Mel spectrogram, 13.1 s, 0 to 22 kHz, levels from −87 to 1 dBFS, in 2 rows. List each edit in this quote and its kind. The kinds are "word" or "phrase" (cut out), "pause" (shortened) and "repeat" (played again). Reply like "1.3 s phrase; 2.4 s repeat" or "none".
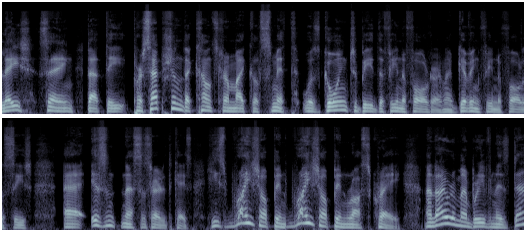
1.0 s pause; 5.4 s word; 10.1 s repeat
